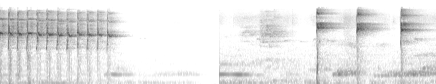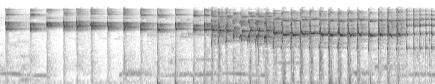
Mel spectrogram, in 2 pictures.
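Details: Young fighter-type lovebird (balibu) calling to provoke other lovebirds to answer: a dense, buzzy, harsh chatter, then a pause, then sharp separate chips that speed up into a fast, continuous, grating chatter.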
